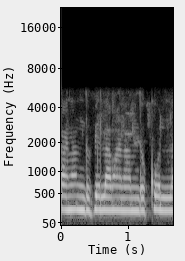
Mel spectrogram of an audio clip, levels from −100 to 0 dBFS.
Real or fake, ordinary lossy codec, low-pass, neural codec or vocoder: real; Opus, 24 kbps; 5.4 kHz; none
